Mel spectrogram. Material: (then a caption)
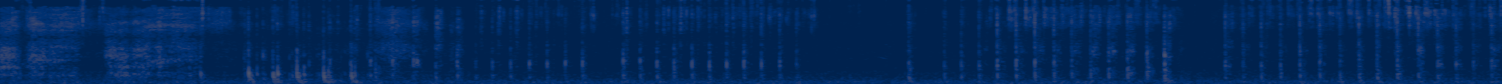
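Paper. The tip of a thin wooden skewer taps and scratches quickly on a printed page of an open paper cookbook. Rapid, irregular, quiet dry clicks and scratchy rustles fill the clip, each dying almost instantly, with a bright papery hiss over a faint low background.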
